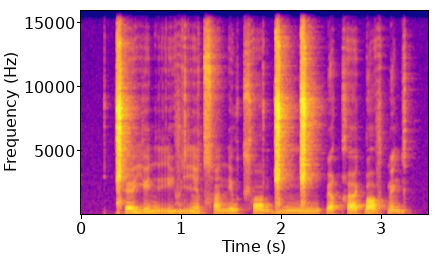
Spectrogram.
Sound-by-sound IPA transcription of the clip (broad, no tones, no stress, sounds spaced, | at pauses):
ǁʰ ɛ j e n r i v rʲ ɑ̃ t͡sʰ ã n e w t͡ʃʰ ɑ̃ ɡ͡ǁ ẽ ŋ͡ǁ i n k͡p e qʰ ɛ k͡p ɑ v k͡p ɛ̃ ɡ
